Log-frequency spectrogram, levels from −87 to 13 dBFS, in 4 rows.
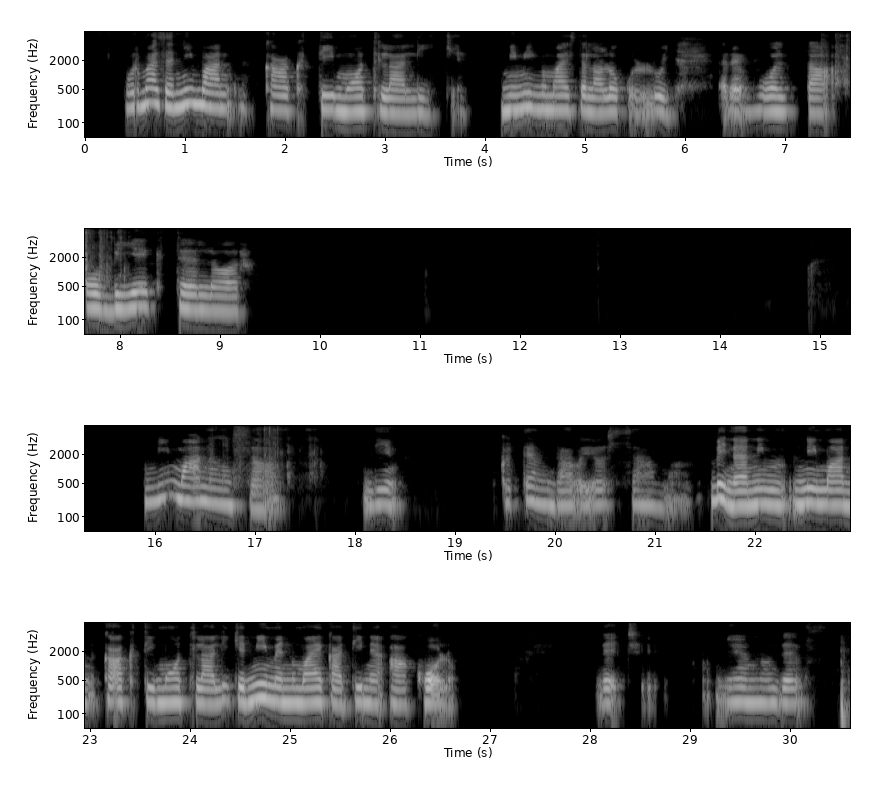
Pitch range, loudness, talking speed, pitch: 170-190 Hz, -26 LUFS, 75 wpm, 175 Hz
